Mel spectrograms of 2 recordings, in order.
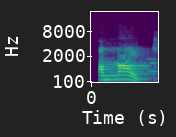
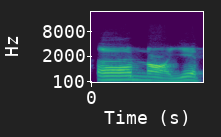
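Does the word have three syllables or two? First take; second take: two; three. First: The word is said with two syllables. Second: The word is said with three syllables. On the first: The speaker calls it right. "Ini dua" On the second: The speaker calls it wrong. "Kalau annoyed kan tiga suku kata"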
